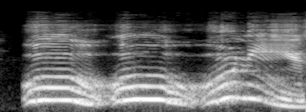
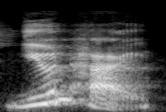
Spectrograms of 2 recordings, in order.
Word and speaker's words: Unhei: Uni, some kids chanted. No, Yun-hae corrected. It's spelled Unhei. It's pronounced Yun-hae. Oh, it's Yuhei, the boy said.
